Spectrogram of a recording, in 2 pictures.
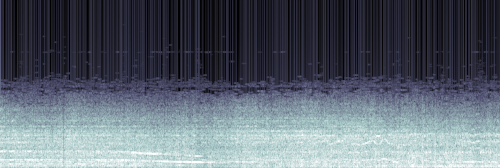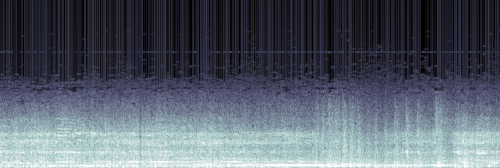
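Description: Live heavy metal band playing a loud, distorted instrumental passage in a rough concert recording: a sustained electric guitar note slides down in pitch over the first few seconds, over a dense wash of guitar, bass and drums.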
